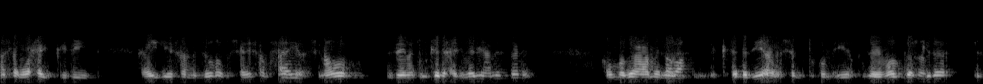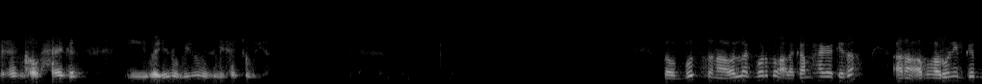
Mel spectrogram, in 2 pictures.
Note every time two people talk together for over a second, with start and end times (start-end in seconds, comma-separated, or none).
none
